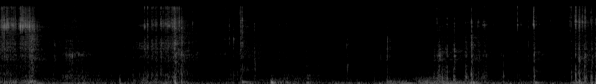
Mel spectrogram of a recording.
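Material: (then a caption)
Soap. A metal blade scrapes small cubes off a palm-sized, solid purple and pink striped bar of soap held in a hand with long nails. Bright, crisp scraping and crumbly tearing sounds come in uneven bursts, with soft low thuds between them as the pieces break away.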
